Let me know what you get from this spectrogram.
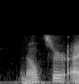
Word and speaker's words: Meltzer: I was watching Brad Mel's, Decoded, Brad Meltzer, I'm not getting his name right, but it's on one of the TV channels there, the documentary channels, and I enjoy the show.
